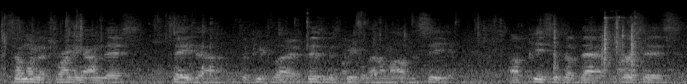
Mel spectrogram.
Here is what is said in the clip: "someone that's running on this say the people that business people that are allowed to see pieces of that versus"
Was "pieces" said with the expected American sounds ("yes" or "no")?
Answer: yes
